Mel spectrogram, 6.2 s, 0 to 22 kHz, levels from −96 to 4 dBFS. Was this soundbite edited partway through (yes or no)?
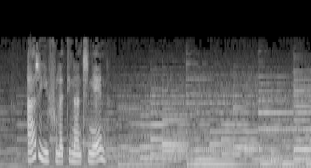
yes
